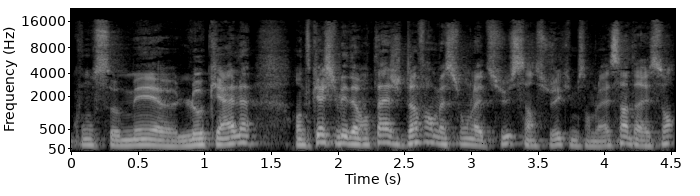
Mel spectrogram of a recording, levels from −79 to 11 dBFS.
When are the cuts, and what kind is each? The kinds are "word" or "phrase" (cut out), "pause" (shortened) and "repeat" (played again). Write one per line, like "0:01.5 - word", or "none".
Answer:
0:02.0 - word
